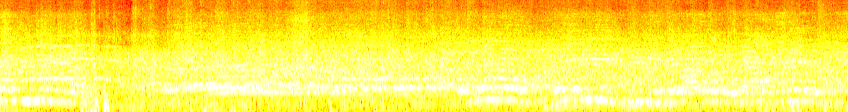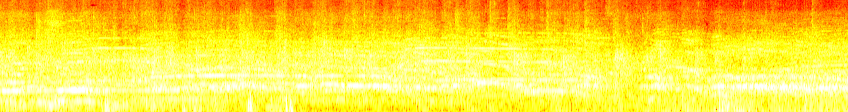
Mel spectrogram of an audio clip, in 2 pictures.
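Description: A crowd cheers and chatters.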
